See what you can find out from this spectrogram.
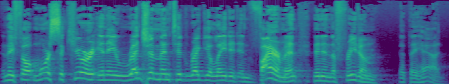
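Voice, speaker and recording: A man who grew up in Rome, Italy, to American parents preaches a little slowly in a voice that's on the high side with a fairly bright tone. His sermon draws on scripture and personal anecdotes, delivered emphatically and conversationally with rhetorical questions and recurring phrases.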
